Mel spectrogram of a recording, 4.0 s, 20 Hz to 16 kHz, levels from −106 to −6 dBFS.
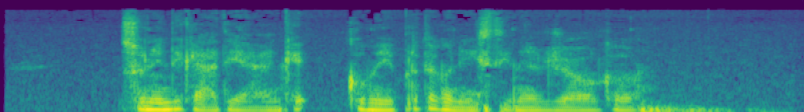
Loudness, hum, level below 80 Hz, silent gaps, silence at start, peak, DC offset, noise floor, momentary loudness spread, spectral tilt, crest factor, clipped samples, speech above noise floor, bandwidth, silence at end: -19 LUFS; none; -34 dBFS; none; 0.6 s; -2 dBFS; under 0.1%; -53 dBFS; 12 LU; -6 dB/octave; 18 dB; under 0.1%; 35 dB; 11.5 kHz; 0.4 s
